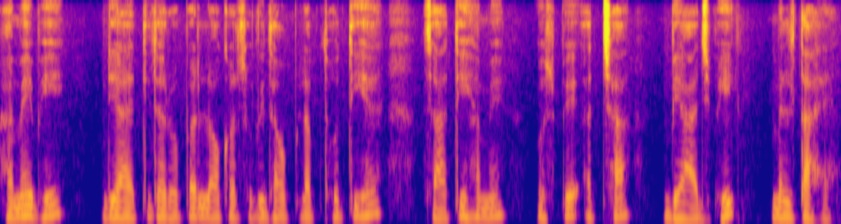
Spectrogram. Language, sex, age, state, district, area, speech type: Hindi, male, 18-30, Madhya Pradesh, Betul, urban, spontaneous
